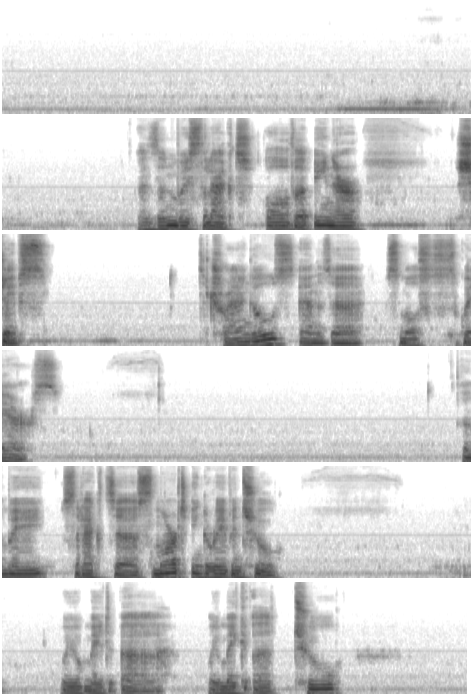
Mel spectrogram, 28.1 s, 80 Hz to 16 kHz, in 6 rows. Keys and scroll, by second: 22.0 KP_0.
